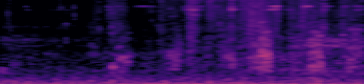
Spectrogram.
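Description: Small dogs playing close by in grass: faint, scattered short scuffling and breathing sounds, with no barking.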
